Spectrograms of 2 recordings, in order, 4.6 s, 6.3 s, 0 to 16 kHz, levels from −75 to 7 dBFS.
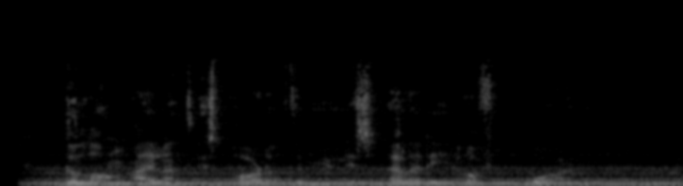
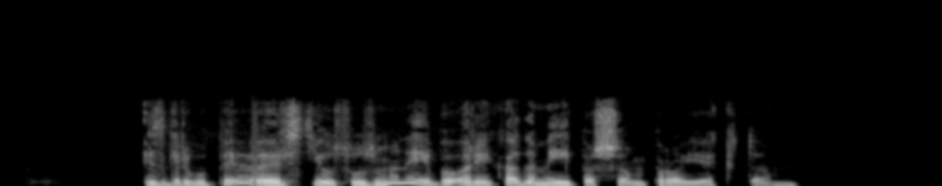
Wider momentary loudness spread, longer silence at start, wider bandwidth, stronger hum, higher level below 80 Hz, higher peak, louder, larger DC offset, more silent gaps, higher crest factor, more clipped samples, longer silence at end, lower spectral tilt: second, 7 LU vs 16 LU; second, 0.1 s vs 0.95 s; first, 11 kHz vs 7.8 kHz; neither; second, -76 dBFS vs -60 dBFS; second, -22 dBFS vs -2 dBFS; second, -40 LUFS vs -17 LUFS; neither; second, none vs 4.94-4.98 s; about the same, 16 dB vs 16 dB; neither; second, 0 s vs 1 s; about the same, -5 dB/octave vs -6 dB/octave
